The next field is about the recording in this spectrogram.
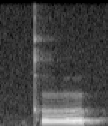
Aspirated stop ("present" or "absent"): present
